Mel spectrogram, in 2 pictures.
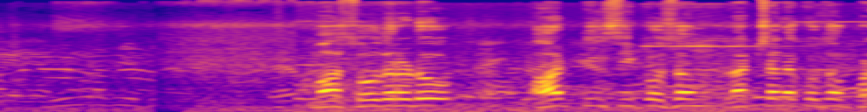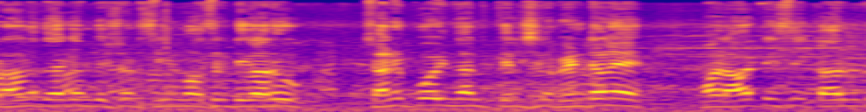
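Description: A man speaks loudly and forcefully into microphones close up.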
